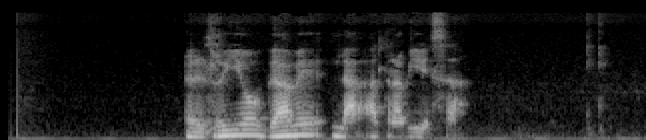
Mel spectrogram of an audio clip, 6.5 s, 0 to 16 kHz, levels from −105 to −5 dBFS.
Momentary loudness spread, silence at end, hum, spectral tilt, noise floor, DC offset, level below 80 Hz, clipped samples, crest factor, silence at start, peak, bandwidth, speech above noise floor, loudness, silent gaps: 13 LU; 1.85 s; none; -6.5 dB/octave; -73 dBFS; under 0.1%; -64 dBFS; under 0.1%; 18 dB; 1.85 s; -18 dBFS; 11.5 kHz; 39 dB; -35 LUFS; none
